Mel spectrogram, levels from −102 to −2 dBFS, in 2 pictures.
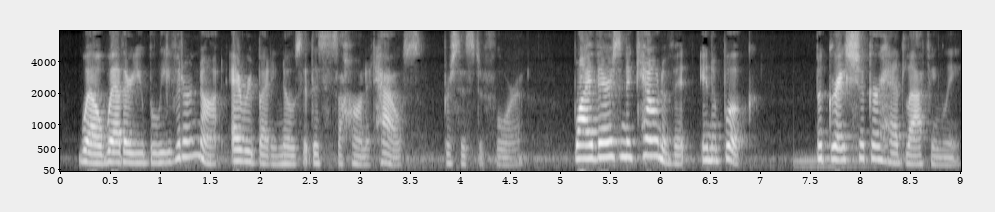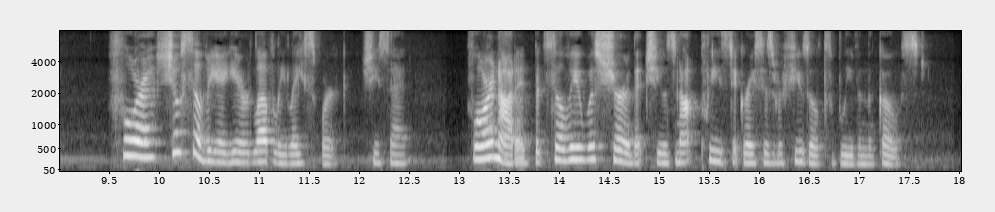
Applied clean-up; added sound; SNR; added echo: none; none; none; none.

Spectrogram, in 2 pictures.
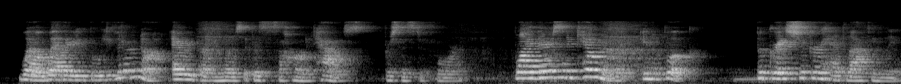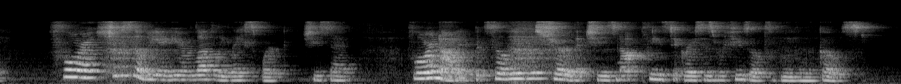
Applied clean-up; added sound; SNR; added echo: neural separator model SepFormer DNS4.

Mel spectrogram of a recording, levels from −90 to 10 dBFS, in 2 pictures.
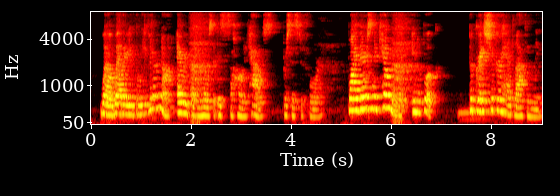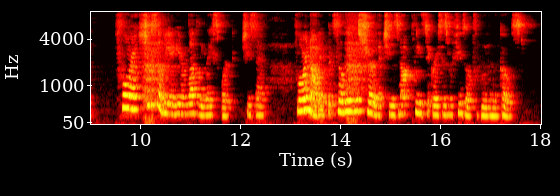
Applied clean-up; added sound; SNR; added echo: classical method WPE with log-MMSE.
